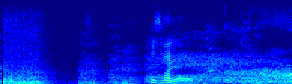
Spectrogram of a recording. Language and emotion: Russian, neutral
